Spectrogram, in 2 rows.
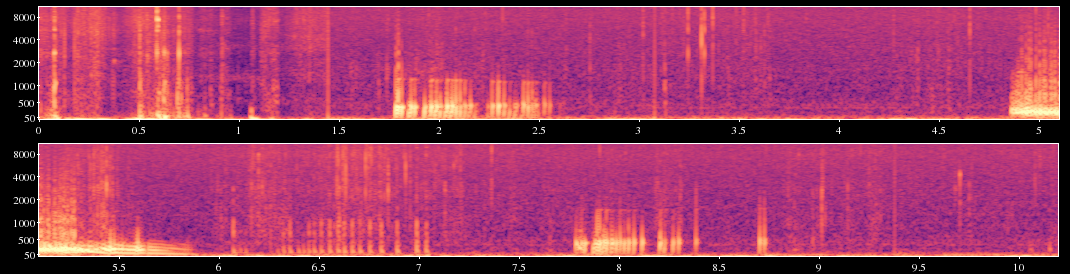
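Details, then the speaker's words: Woman the day after a 7-day fast, mic on her stomach while listening to mukbang ASMR: several low gurgling rumbles with one longer rising growl, normal hunger bowel sounds (borborygmi). ""Now, I'm going to listen to Mukbang ASMR and record the sound of my stomach." "Maybe you can hear the sound of hunger.""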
